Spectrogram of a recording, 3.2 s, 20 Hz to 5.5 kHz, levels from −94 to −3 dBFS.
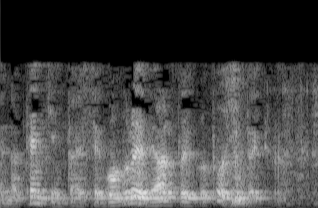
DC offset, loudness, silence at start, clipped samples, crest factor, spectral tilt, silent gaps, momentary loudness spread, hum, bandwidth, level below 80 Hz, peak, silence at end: under 0.1%; -23 LUFS; 0 s; under 0.1%; 18 dB; -9.5 dB/octave; none; 13 LU; none; 4 kHz; -70 dBFS; -4 dBFS; 0 s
